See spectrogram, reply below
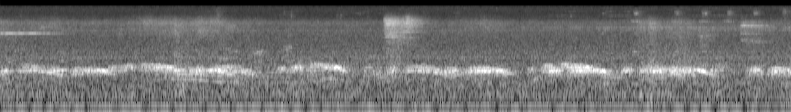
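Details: Kept spotted dove in Ba Vì, Hanoi, northern Vietnam, calling in the morning: a run of soft, low, throaty coos in repeated phrases roughly every second or two, with a brief hiss midway and a quiet background hum.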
